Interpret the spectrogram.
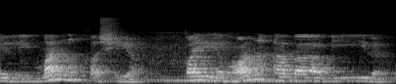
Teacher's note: دیکھیں حمزہ ہے، تو اس حمزہ کی وجہ سے اس تنوین کے اندر جو نون کی آواز آ رہی ہے اس کو صاف ظاہر کر کے پڑھا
